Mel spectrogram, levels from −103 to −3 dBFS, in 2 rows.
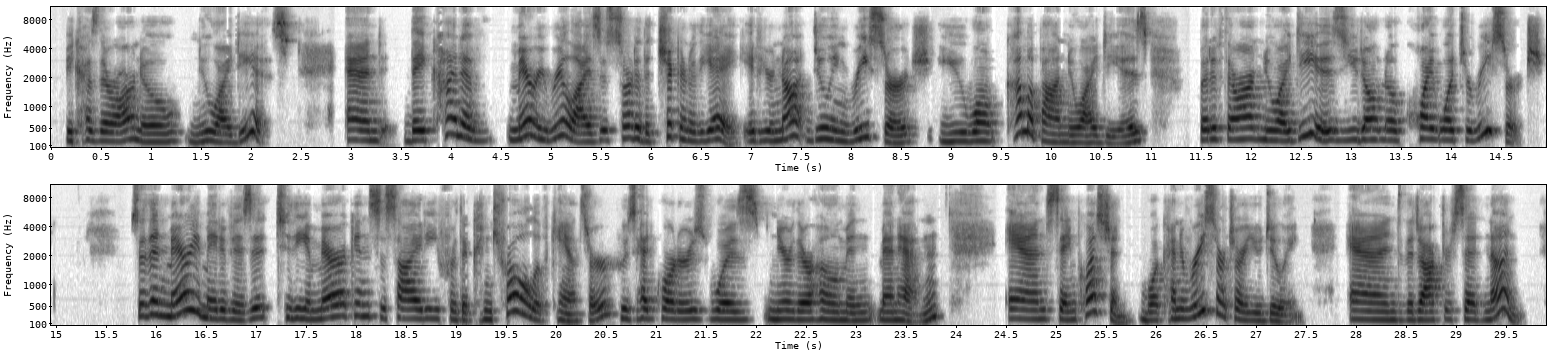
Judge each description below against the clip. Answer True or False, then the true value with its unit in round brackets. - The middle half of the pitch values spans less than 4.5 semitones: True (3.9 semitones)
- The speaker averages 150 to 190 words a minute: True (165 wpm)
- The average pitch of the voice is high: True (215 Hz)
